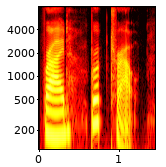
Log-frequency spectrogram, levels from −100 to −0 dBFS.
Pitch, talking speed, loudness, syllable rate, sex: 180 Hz, 125 wpm, -20 LUFS, 3.3 syllables/s, female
